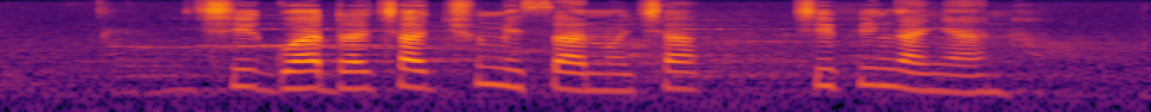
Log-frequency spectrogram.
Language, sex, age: Venda, female, 21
